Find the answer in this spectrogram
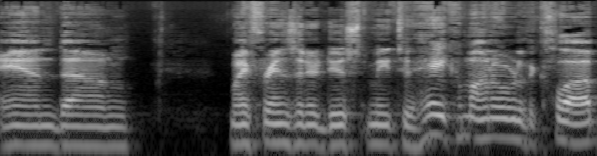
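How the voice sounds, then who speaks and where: A man with an American accent talks at a moderate pace and with fairly even intonation. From Southern California. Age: 60s. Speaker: pastor. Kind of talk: personal testimony. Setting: self-recorded video. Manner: hesitant, with many fillers.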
